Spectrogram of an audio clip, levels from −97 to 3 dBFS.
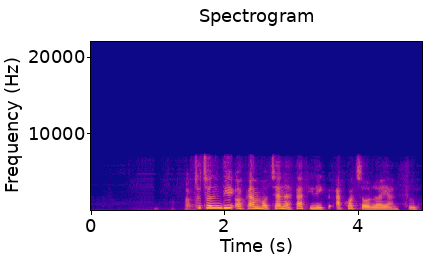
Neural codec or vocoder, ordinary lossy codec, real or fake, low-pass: codec, 16 kHz in and 24 kHz out, 0.6 kbps, FocalCodec, streaming, 2048 codes; none; fake; 7.2 kHz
